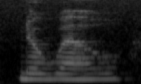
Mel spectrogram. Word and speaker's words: Noel: Christmas time in this town called nol which is the Christmas city and I think like in the month of December they're okay with being pronounced Noel uh so we follow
